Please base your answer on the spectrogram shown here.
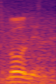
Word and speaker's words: bowline: So it's spelled as bowline but pronounced as bowline.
